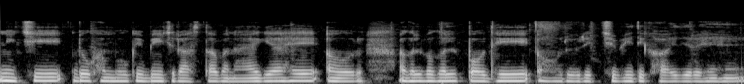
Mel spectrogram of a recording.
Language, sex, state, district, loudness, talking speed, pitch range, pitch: Hindi, female, Chhattisgarh, Sukma, -16 LUFS, 170 wpm, 145-160 Hz, 155 Hz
